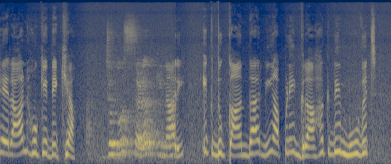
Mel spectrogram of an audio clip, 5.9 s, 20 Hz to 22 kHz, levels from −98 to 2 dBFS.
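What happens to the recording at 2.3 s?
At 2.3 s the speech is inside a switch to a distant microphone, running from 1.30 to 2.63 s, just after "ਹੋ ਕੇ ਦੇਖਿਆ". The close microphone's signal has most likely dropped out, so a farther pickup carries the sound. It turns roomy and hollow at once, thinner in the bass and around 10 dB quieter. Room noise sits nearer the speech.

Gain pumping also runs through this moment, as through the whole clip. The input gain is likely set far too high, and a fast limiter clamps down on each loud sound. The level swings by roughly 20 dB. Loud and soft parts sit closer in level, leaving the speech squashed.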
